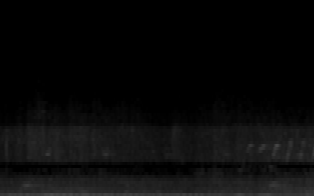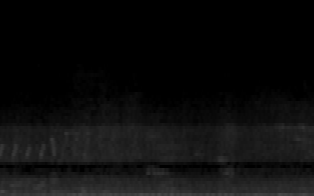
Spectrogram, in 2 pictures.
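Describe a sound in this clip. A squirrel's claws scratch softly on tree bark.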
